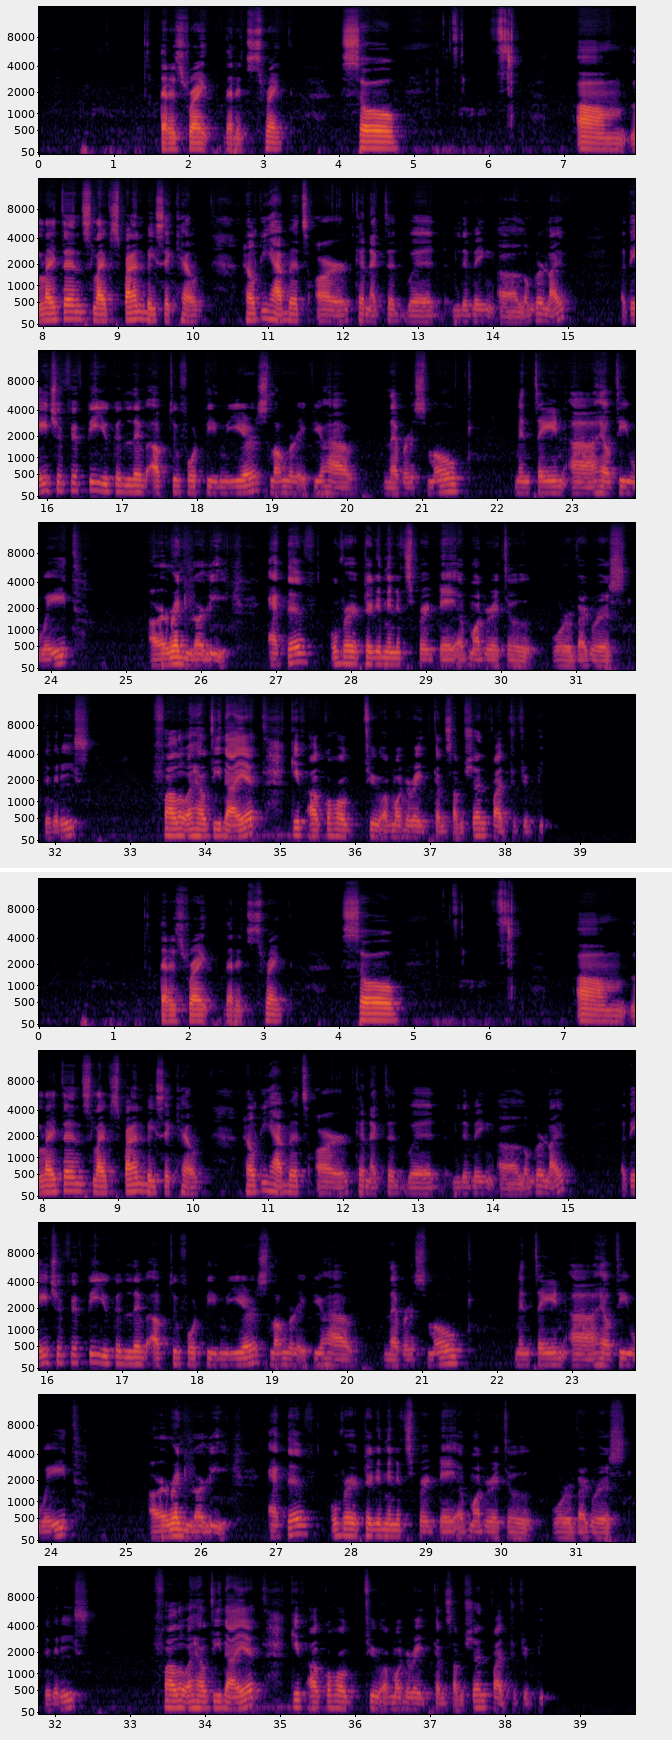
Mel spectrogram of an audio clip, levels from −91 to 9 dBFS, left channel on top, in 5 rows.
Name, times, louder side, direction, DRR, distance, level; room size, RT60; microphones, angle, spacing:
voice 1, 1.6-3.3 4.0-4.8 6.1-6.3 7.2-15.0 15.7-20.1 20.5-21.5 22.2-24.4 25.3-26.5 26.9-27.4 27.7-30.4 30.7-32.4 33.3-38.5, left 2 dB, 20° left, 0.6 m, -34 dB
21.5 x 10.0 x 3.5 m
head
